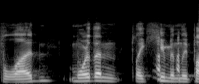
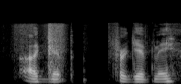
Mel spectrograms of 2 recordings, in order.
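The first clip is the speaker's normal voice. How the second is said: low, soft, hushed half-whisper; 4 semitones lower, 9 dB quieter than usual. Acting out a scene, leaning down to the badly hurt Ugnip: half-whispering. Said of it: "and I'll whisper back".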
